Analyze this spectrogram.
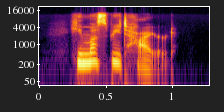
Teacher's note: That's DB consonant cluster is kind of a mouthful. So in casual speech, what do we do? We just drop the T sound. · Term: elision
